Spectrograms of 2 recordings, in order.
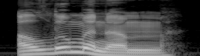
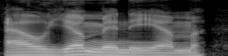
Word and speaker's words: aluminium: oxide next we have what i would say is aluminum but it actually in the pronunciation guide has the british version which is aluminium i always thought they said aluminium but it actually is aluminium yes this is a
